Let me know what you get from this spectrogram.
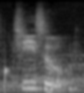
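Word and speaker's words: Jisoo: its young members names who is over is Chi su Perseids name is Chi su in Korean t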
